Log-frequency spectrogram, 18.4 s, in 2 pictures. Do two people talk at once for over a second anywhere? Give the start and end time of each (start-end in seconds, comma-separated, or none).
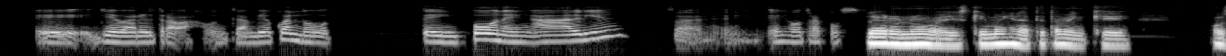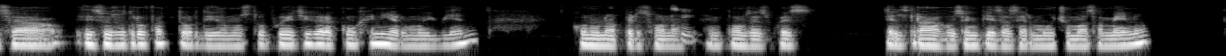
none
